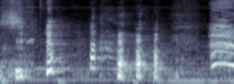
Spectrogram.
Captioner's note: laughs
